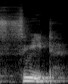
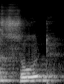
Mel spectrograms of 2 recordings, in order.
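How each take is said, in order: First: "suite" said SWEET; "sweet" with a w glide, like the candy word; right suite. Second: "suit" said SOOT, higher; "suit" with an oo sound; wrong suit. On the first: Teacher showing students the right way, "suite" as SWEET. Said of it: "then it is a suite". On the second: Teacher showing students the wrong way, "suit" as SOOT. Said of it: "a suit". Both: Shown as a demonstration.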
